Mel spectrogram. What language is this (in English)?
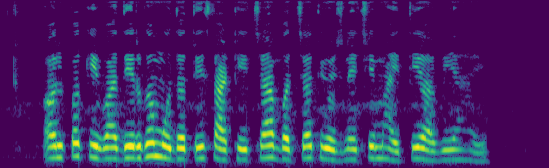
Marathi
